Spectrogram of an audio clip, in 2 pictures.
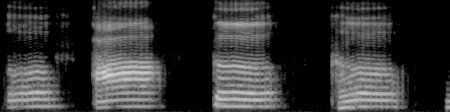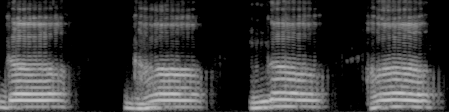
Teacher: ठीक आहे या वर्णांचं कंठामधून उच्चारण होतं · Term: कंठ्य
